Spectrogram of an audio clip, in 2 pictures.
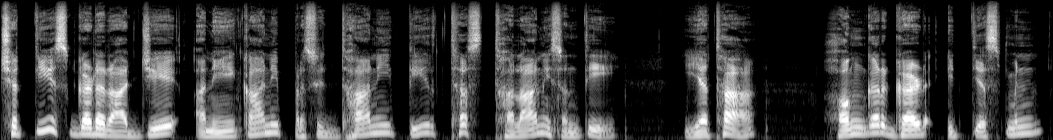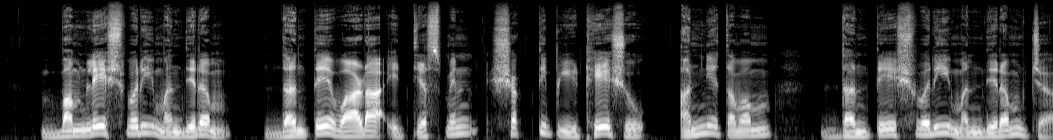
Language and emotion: Sanskrit, neutral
